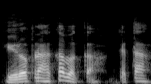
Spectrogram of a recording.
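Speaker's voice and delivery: ordinary talk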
